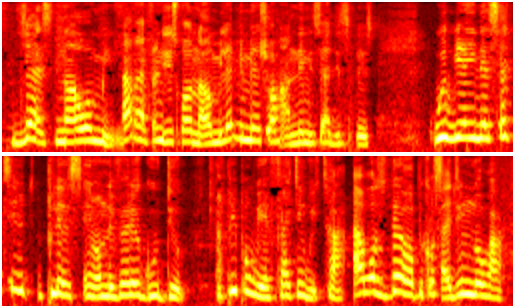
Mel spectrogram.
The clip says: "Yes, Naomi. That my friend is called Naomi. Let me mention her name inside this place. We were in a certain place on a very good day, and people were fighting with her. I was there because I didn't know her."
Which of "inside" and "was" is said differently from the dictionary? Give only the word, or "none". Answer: inside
